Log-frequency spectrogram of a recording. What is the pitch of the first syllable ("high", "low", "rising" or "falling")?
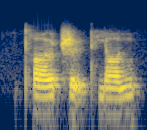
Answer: rising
